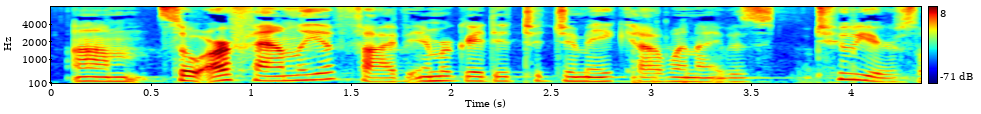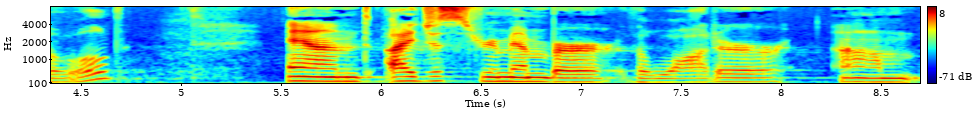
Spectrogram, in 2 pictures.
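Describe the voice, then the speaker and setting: A woman's voice: low voice, darkish tone. A middle-aged woman sharing her personal testimony in church, conversational and reflective with frequent ums. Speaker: church member giving testimony. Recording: long church reverb.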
